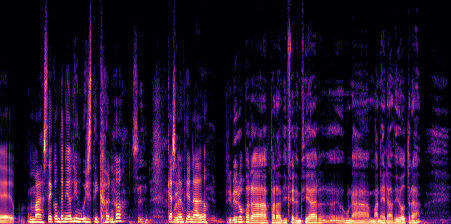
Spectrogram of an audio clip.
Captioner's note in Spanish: risas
